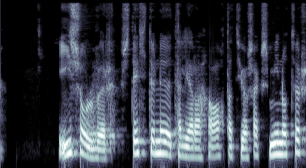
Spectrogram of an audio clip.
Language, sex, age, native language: Icelandic, male, 40-49, Icelandic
